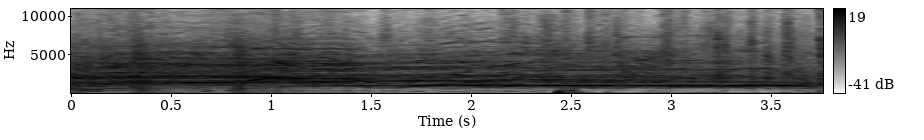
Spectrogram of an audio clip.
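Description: A loud indoor crowd cheers and shouts continuously at a women's handball cup match, with whoops and a sharp bang partway through, a dense roar throughout.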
